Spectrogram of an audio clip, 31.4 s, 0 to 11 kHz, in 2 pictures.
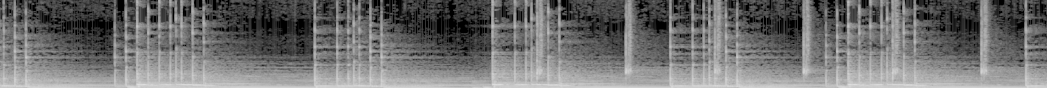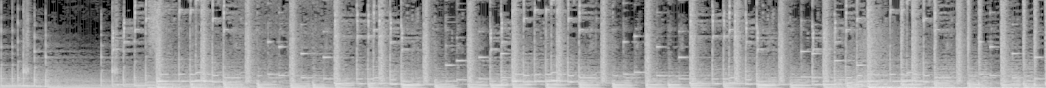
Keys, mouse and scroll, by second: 0.0 scroll down 1, 1.9 shift+click, 2.8 alt+click, 4.2-4.7 alt+scroll down 2, 7.9-8.6 scroll up 3, 9.2 alt+scroll up 1, 9.5 click, 19.5 Right, 20.1 click, 25.2 ctrl+click.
